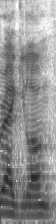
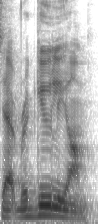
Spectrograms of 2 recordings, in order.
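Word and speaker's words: Reguilón: Big up to Sergio Reguilon for doing a fan view of United View after the game.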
